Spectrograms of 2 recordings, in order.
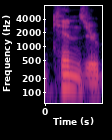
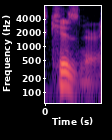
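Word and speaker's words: Knizner: Keep wanting to say Kinzer, but it's Kisner, Andrew Kisner.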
